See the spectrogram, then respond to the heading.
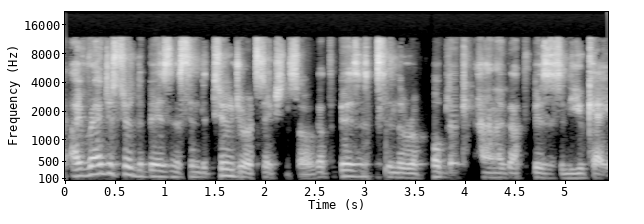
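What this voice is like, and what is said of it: Irish accent. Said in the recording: “As you can probably tell from my accent, I'm in the Republic of Ireland”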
